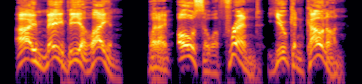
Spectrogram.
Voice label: Cartoon lion voice; i am your friend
